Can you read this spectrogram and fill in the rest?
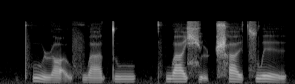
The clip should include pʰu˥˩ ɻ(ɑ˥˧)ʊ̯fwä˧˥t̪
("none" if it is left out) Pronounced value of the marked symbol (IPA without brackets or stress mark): ɑ̰˨˩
